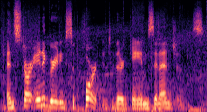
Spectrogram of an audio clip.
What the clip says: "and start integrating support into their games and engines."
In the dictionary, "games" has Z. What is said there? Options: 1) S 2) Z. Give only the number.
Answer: 2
